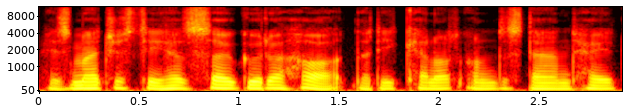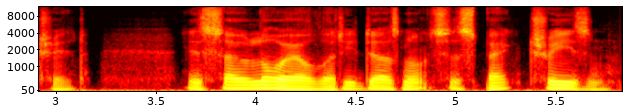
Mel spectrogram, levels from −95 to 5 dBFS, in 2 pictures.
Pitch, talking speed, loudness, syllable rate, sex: 115 Hz, 215 wpm, -17 LUFS, 5.5 syllables/s, male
